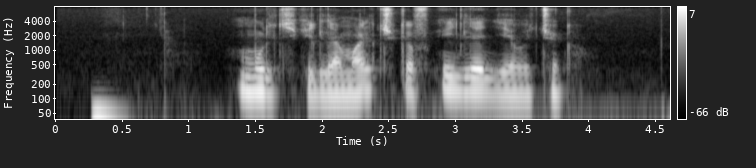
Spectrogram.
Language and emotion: Russian, neutral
